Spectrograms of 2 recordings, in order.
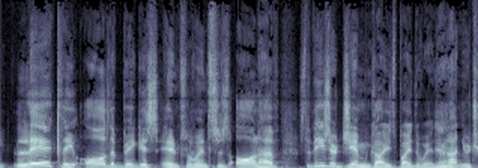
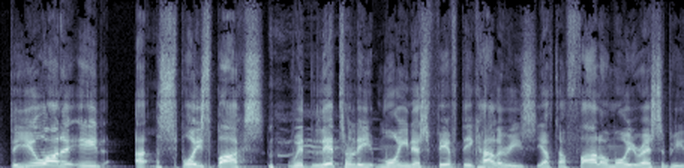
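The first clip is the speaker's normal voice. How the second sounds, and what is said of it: Mock Dublin accent, gym influencer. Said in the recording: “Why do they all have Dublin accents?”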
